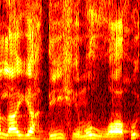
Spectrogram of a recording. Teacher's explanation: اللہ کے حرف لام کو پر کر کے پڑھیں گے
